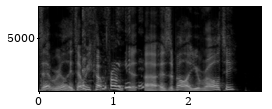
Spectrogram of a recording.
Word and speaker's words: Isabella: It's Isabella, not Isabel. I mean, I feel like that extra syllable is a lot to ask of people, so I'm pretty neutral about it.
